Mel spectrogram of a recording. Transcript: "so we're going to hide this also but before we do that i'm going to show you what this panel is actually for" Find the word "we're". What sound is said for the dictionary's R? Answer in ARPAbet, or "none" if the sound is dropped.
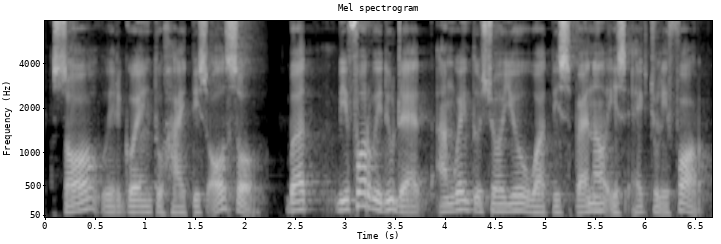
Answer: R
